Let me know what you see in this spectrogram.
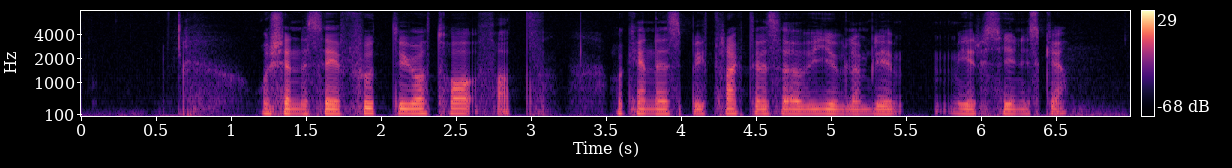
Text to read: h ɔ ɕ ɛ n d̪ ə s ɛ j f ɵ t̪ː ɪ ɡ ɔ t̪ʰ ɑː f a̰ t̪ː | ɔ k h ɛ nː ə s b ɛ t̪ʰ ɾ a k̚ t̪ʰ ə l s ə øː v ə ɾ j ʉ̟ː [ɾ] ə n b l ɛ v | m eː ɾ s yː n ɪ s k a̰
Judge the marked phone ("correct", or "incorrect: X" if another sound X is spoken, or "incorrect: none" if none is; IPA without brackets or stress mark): incorrect: l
